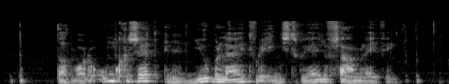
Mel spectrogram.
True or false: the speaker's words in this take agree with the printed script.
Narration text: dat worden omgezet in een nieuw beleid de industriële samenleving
true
